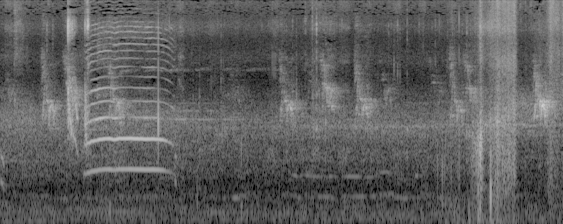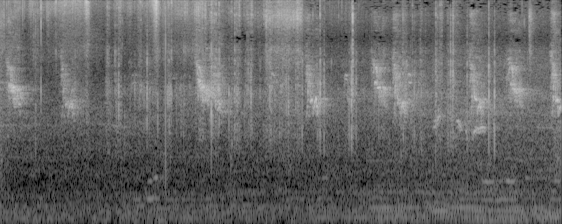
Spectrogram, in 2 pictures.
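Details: Mother cat with newborn kittens she is keeping hidden: one loud, short, harmonic-rich meow near the start, then a sharp knock and scattered faint high chirps and rustling through the rest.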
